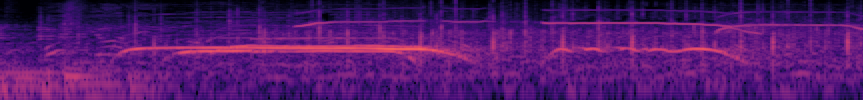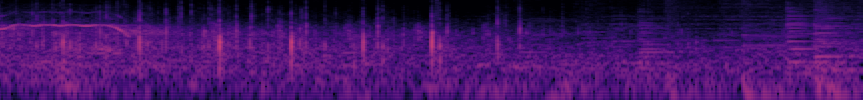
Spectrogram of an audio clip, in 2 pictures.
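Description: Audience clapping and cheering with several long whistles as the music stops. The applause dies away over the last few seconds.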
